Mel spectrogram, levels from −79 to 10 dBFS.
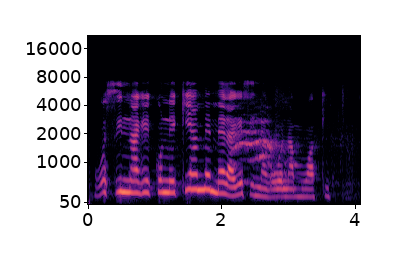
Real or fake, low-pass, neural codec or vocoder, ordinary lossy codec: real; 7.2 kHz; none; none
